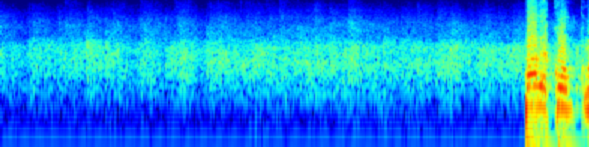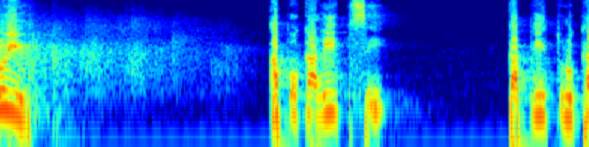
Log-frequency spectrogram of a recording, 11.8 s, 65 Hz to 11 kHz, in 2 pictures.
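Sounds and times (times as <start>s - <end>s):
crowd applauding: 0.0s - 8.4s
speech: 5.3s - 6.3s, 8.7s - 9.8s, 11.0s - 11.7s.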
